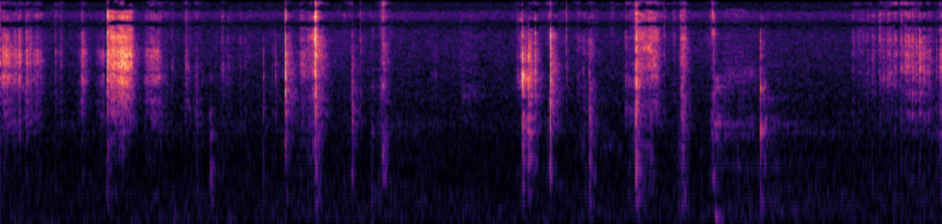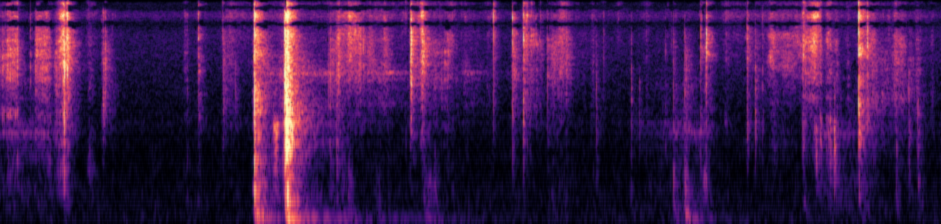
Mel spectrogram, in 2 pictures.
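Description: Scissors snipping paper in short, scattered cuts as a small paper piece is trimmed. A single louder thump comes about nine seconds in.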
